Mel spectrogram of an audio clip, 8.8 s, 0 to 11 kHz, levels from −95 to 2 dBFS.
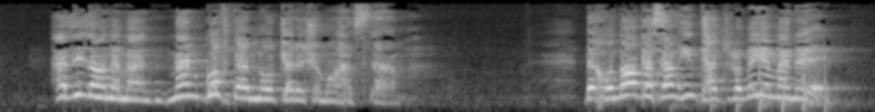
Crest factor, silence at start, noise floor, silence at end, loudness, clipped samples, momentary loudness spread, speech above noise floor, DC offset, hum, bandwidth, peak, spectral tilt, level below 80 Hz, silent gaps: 18 dB; 0.5 s; -57 dBFS; 0.3 s; -18 LUFS; under 0.1%; 9 LU; 38 dB; under 0.1%; none; 10.5 kHz; -2 dBFS; -1.5 dB/octave; -56 dBFS; none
